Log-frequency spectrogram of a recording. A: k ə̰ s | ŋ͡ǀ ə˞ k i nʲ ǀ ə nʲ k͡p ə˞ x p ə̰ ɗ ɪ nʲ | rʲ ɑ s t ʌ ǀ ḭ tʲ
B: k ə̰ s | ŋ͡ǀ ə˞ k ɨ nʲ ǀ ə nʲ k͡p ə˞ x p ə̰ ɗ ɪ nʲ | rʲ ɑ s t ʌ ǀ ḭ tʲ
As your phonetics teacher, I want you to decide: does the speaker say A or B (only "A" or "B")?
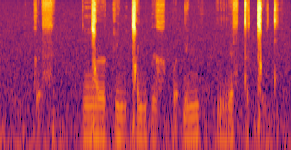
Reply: A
